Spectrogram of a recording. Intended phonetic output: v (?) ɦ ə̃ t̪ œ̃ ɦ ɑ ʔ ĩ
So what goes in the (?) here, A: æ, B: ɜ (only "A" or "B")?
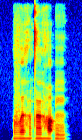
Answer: B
